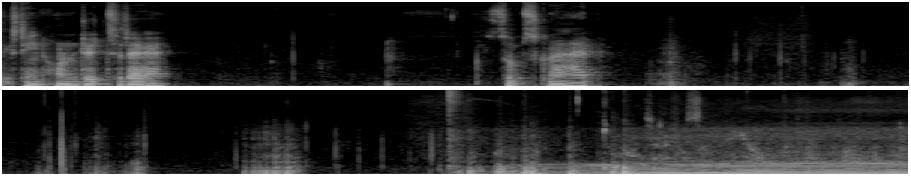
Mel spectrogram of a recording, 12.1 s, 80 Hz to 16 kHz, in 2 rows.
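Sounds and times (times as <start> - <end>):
washing machine tumbling laundry: 9.1 - 12.0.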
